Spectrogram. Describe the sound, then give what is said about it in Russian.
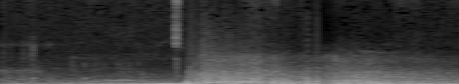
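A sharp crack of artillery fire bursts out, followed by a heavy, sustained rumbling roar that lingers over a constant background hiss. No one speaks. “Тільки постріли арти, постріли арти і звук техніки. ПВО працює.”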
